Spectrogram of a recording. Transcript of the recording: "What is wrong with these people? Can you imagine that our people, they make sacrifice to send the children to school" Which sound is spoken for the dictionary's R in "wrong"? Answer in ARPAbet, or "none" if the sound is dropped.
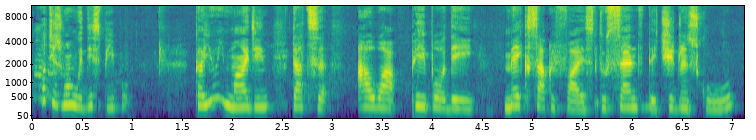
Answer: W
